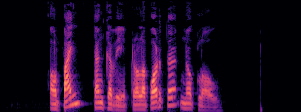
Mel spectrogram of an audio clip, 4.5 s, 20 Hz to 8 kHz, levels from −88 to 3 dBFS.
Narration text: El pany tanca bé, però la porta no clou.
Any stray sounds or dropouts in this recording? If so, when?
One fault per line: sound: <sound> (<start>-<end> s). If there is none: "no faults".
no faults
